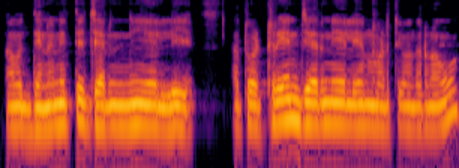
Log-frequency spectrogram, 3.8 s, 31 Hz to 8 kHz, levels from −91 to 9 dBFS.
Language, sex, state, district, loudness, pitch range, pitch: Kannada, male, Karnataka, Bijapur, -16 LUFS, 120-130 Hz, 125 Hz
